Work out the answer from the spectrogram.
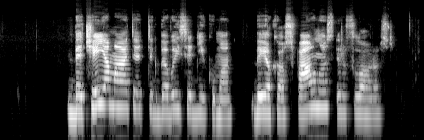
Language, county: Lithuanian, Kaunas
